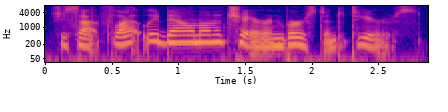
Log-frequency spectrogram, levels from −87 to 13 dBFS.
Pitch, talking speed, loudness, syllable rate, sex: 205 Hz, 230 wpm, -18 LUFS, 4.8 syllables/s, female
